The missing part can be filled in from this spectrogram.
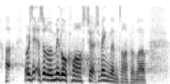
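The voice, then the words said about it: Put-on posh English accent. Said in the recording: “I'm trying to do a posh accent, but I don't need to because I'll probably sound posh anyway”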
